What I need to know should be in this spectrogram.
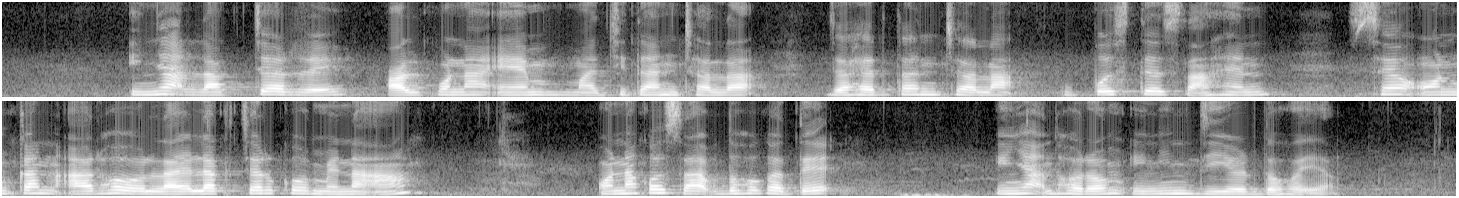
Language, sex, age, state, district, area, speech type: Santali, female, 18-30, West Bengal, Jhargram, rural, spontaneous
